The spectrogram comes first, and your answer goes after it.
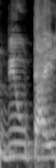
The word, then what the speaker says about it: ब्यूटील: ब्यूटील, ऐसे ब्यूटील और फिर लिखा जाता है क्लोराइड। प्रोनाउंसिएशन ब्यूटाइल ही होता है, हिंदी में ऐसे लिखा जाता है ब्यूटील।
